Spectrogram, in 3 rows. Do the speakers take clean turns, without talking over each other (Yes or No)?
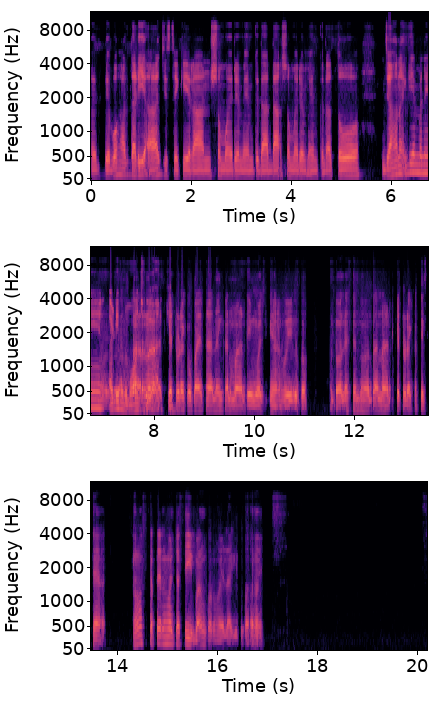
No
